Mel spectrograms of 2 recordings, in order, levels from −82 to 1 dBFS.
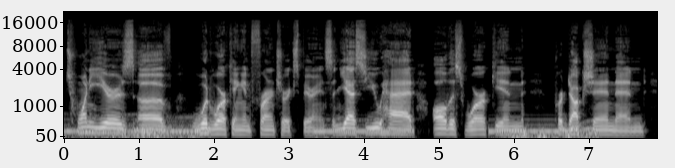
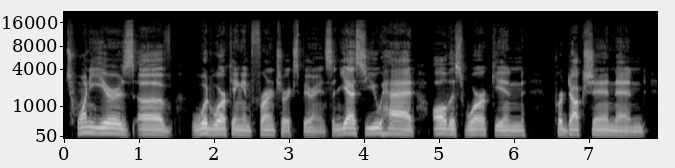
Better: second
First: low rumble; faint; until 2 s, from 3.5 to 4.5 s and from 5.5 to 7 s; 20 dB below the speech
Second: none

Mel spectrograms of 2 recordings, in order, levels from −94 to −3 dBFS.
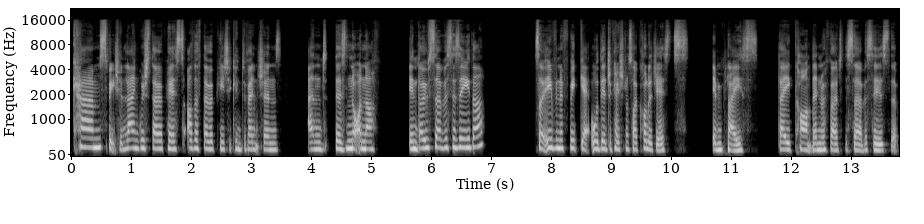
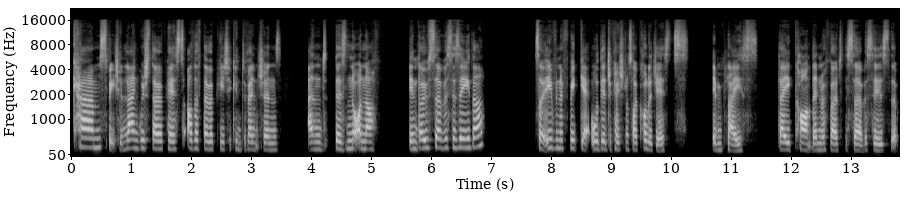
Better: first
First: none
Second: thin; very; fading below 450 Hz

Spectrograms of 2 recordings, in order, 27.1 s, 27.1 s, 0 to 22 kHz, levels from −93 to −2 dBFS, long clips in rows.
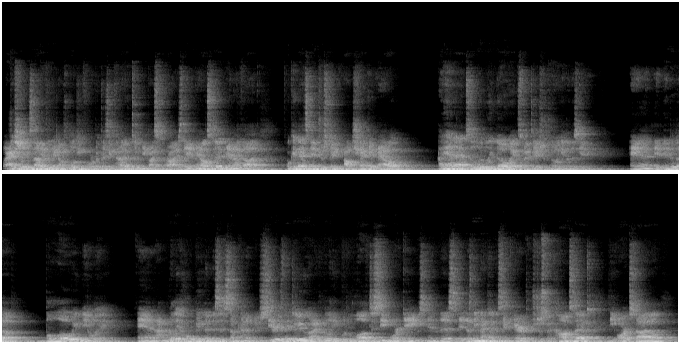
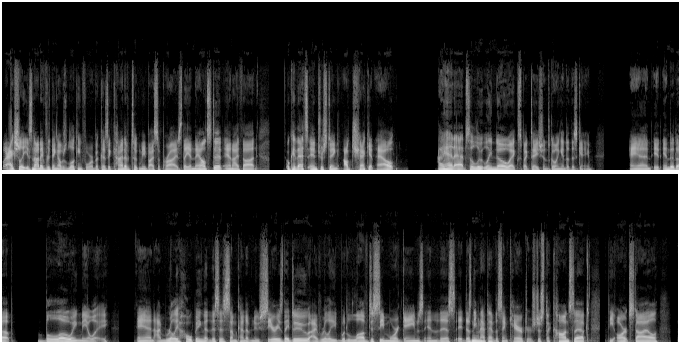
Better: second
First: off-mic speech; far // room echo; strong; dies away in 1.3 s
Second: none

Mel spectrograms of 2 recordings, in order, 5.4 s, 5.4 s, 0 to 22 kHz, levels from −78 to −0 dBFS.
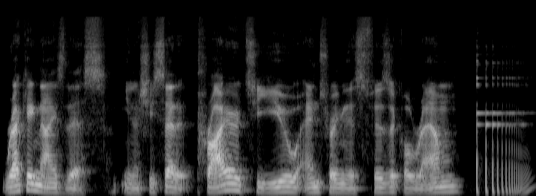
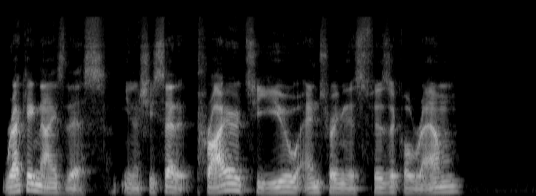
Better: second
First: clattering dishes; noticeable; at 5 s; peak 8 dB below the speech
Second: none

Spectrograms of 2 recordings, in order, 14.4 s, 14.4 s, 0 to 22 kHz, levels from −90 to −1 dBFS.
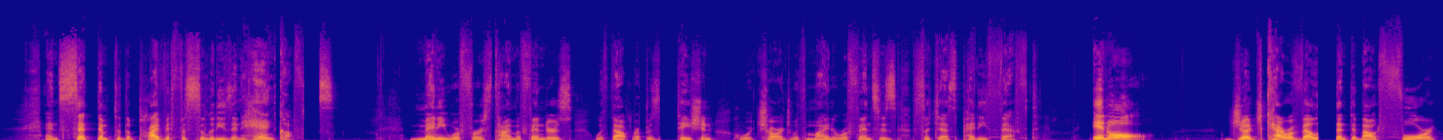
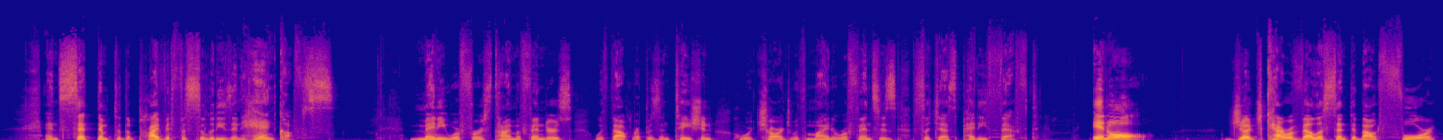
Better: second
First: audio cutting out; at 3 s, at 6.5 s and at 13 s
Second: none

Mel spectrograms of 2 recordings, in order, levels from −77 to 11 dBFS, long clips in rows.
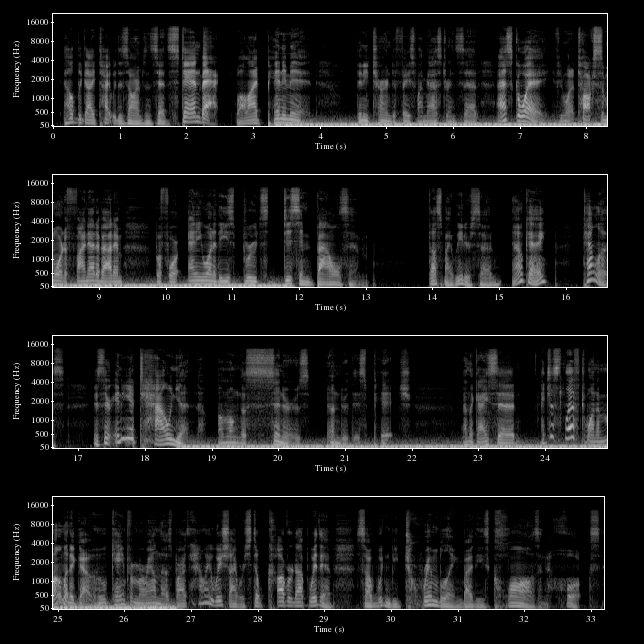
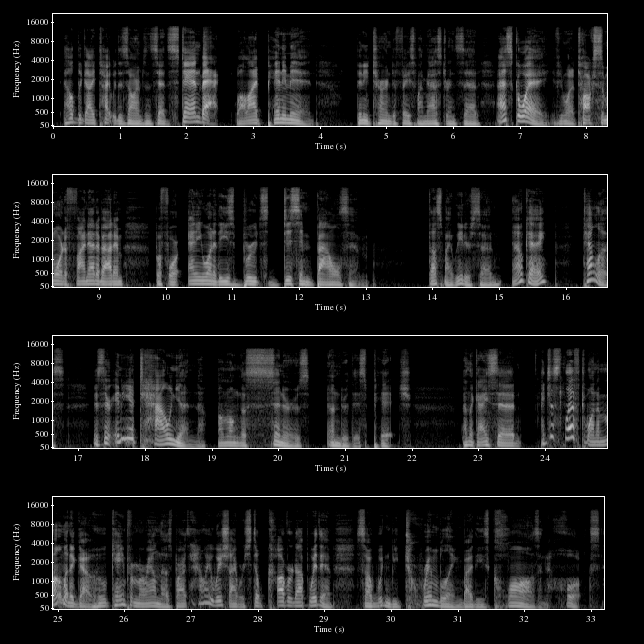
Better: second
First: low rumble; faint; from 3.5 to 12 s and from 19 to 27 s; 20 dB below the speech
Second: none

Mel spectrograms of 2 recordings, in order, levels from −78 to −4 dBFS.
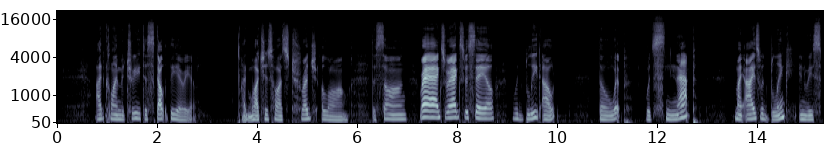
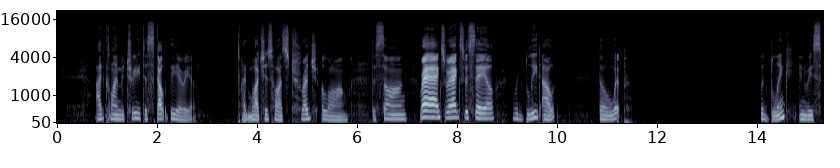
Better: first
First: none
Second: audio cutting out; at 12 s for 2.5 s

